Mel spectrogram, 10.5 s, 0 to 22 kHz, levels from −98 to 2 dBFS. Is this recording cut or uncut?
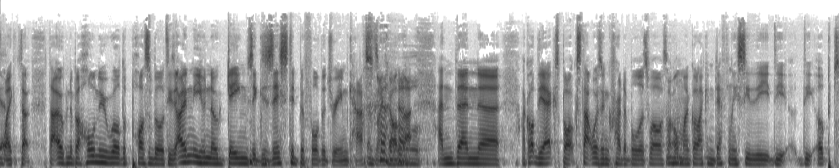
uncut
